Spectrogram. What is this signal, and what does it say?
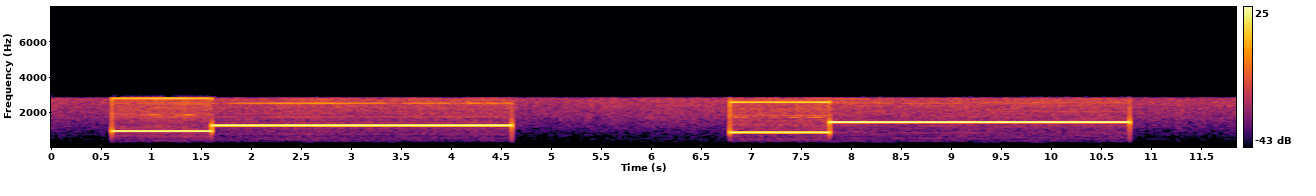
Two-tone page, heard as a one-second tone, then a three-second tone, about 930 then 1250 Hz, about 860 then 1430 Hz. It is heard from 0.6 to 10.8 s.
